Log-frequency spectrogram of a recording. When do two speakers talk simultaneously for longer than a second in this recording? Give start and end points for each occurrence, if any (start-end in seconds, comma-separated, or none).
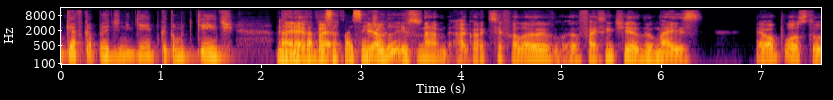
2.2-3.6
